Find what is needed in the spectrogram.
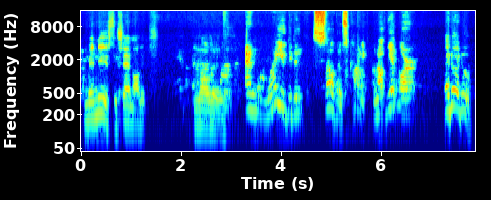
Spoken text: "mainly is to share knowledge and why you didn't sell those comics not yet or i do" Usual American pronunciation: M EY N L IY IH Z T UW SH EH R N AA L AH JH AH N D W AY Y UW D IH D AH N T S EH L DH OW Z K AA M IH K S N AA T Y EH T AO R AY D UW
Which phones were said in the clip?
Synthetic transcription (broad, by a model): M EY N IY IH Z T UW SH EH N N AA L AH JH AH N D W AY Y UW D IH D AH N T S EH L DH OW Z K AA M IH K N AA T Y EH T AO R AY D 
